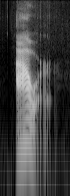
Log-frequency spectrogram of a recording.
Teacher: the H is silent. It sounds like hour, so it sounds like a vowel sound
